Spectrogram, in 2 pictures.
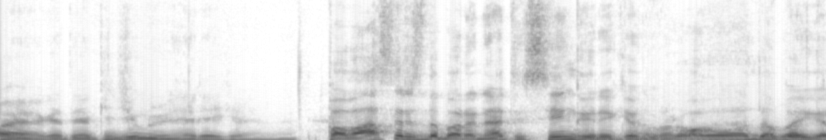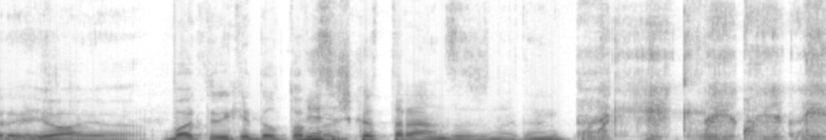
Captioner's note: frog sounds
